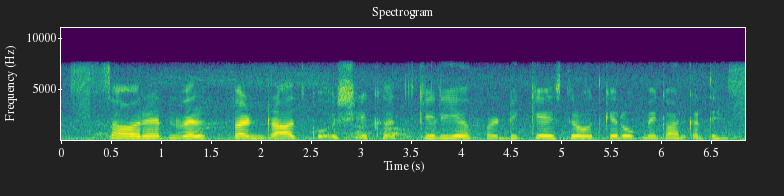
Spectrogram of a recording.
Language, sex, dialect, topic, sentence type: Hindi, female, Kanauji Braj Bhasha, banking, statement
